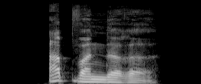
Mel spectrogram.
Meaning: inflection of abwandern: 1. first-person singular dependent present 2. first/third-person singular dependent subjunctive I
- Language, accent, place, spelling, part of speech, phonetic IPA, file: German, Germany, Berlin, abwandere, verb, [ˈapˌvandəʁə], De-abwandere.ogg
